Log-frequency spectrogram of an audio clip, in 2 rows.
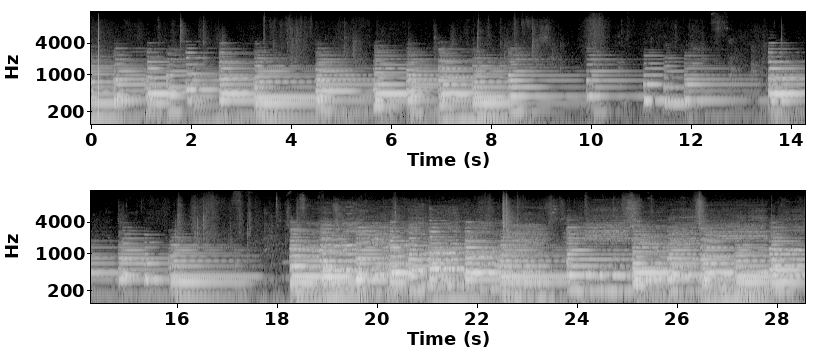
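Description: Piano playing the refrain tune of a sung psalm as an introduction: slow phrases of chords that die away between them. About 18 seconds in, the playing turns fuller and louder.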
